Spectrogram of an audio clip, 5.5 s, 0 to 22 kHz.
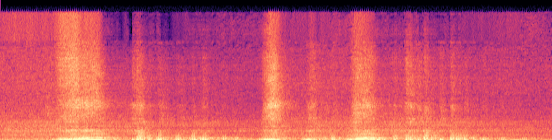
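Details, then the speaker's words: A BMW 340 with a new Dorch Engineering Gen 1 DS25, running about E15 (93 Shell V-Power) on map 2, a 93 tune. Quick free-rev blips rise and fall back cleanly to a steady idle, with no misfire or knock. Healthy. "yeah I'm on map 2 you know map 2 is a 93 tune yeah so I mean it's pretty accurate give some uh little baby revs well not real baby"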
